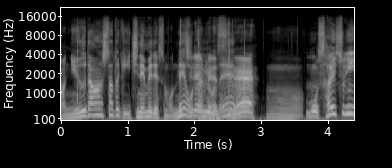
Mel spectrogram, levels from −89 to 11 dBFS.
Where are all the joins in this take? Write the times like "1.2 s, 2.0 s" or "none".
none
